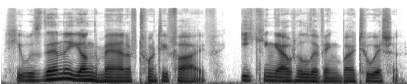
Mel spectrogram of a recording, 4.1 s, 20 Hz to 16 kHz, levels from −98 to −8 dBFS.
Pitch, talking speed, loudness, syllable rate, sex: 120 Hz, 220 wpm, -19 LUFS, 5.1 syllables/s, male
